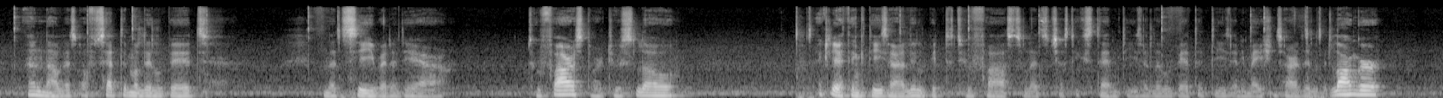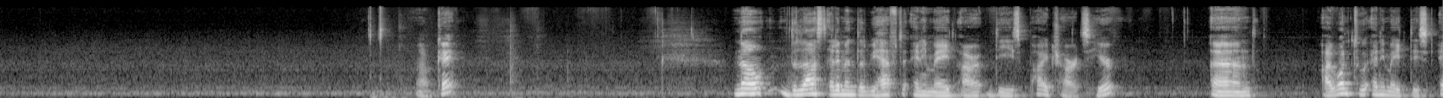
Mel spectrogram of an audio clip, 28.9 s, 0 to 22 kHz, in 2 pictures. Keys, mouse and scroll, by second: 0.4-0.9 drag, 3.4 space, 8.0 space, 9.0-10.0 drag, 13.1 space, 18.1 space.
